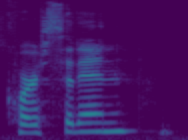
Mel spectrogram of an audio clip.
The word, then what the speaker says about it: quercetin: a powerhouse as is quercetin i've also heard that pronounced quercetin tomato tomato i guess now this particular supplement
